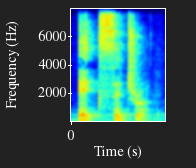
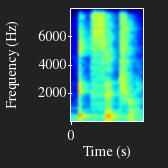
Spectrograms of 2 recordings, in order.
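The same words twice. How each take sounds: First: The first word sounds like 'ex'. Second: The first word sounds like 'et'. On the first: The speaker calls it wrong. "they say et cetera. E-X, it sounds like et cetera" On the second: The speaker calls it right. "But it should be pronounced et cetera"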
